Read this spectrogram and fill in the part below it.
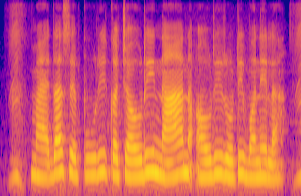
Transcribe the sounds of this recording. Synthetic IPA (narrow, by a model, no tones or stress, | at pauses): majd̪asepuɾikət͡ʃəʊɾinanɔʊɾiɾoːʈibənela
